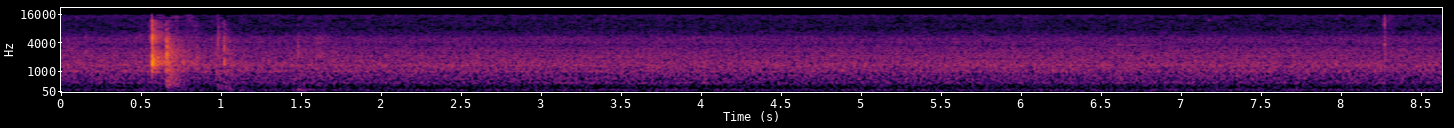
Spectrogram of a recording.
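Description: A hot glue gun set down on a plastic cutting mat: one sharp knock about half a second in, then a few lighter taps. After that, only a steady low hiss and hum.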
